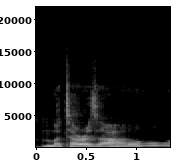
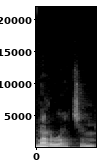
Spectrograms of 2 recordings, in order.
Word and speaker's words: Matarazzo: Personally, want to give it to Heather Matarazzo. I don't know how to say her name. Matarazzo. Matarazzo.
